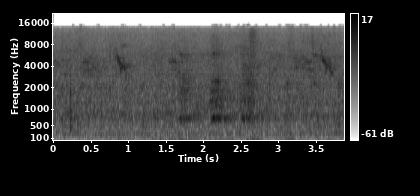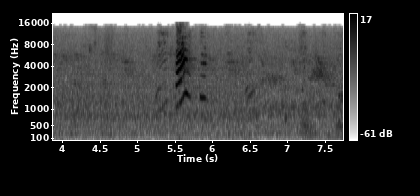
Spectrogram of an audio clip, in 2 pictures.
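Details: Playful puppies from Copy and Peach's litter, six to seven weeks old, romping together; mostly quiet rustling, then a sharp high yelp near the middle followed by a brief softer whine, with faint birdsong chirping in the background.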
